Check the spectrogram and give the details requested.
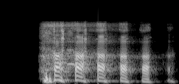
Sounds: Laughter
